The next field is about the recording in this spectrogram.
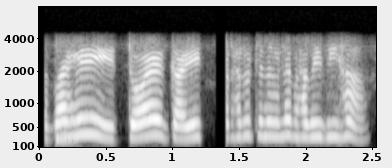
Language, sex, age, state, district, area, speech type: Assamese, female, 18-30, Assam, Lakhimpur, rural, conversation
